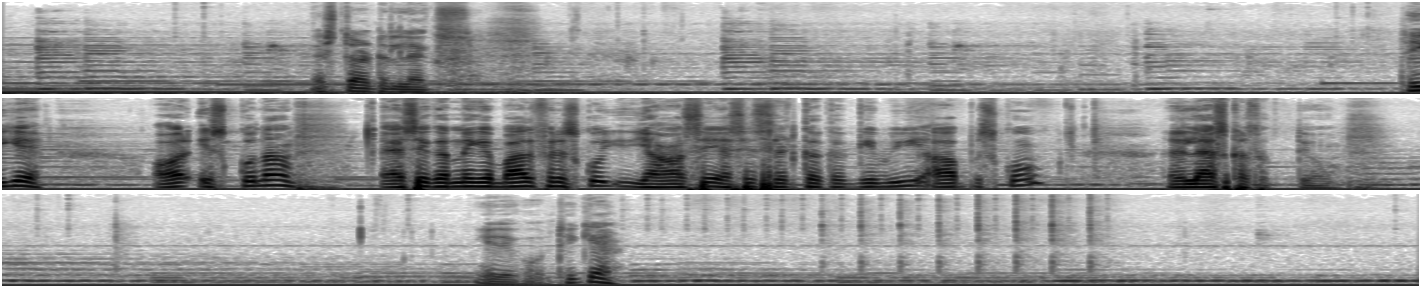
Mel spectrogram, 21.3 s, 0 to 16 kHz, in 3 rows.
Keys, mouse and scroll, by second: 7.8 scroll down 1, 8.9 middle click, 17.3 double click, 20.0 scroll up 1.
